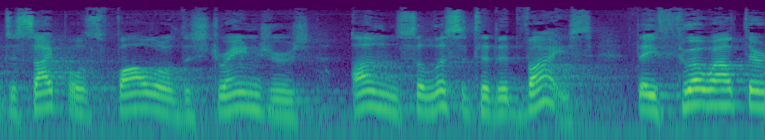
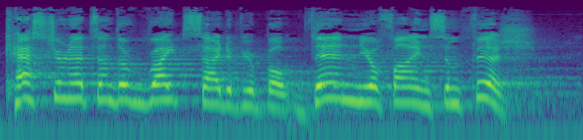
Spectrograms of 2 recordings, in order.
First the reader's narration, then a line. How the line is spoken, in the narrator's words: the Lord yells again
